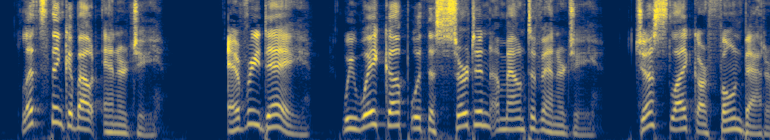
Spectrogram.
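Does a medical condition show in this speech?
No.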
